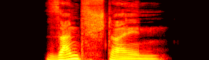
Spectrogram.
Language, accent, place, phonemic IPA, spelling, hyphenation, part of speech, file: German, Germany, Berlin, /ˈzantˌʃtaɪn/, Sandstein, Sand‧stein, noun, De-Sandstein.ogg
- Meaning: sandstone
